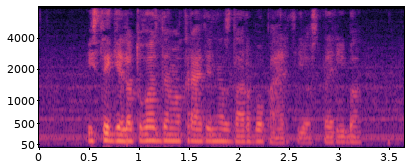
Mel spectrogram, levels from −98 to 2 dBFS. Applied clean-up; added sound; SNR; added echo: none; Engine; 15 dB; none.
